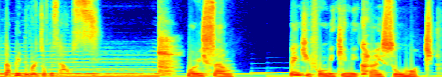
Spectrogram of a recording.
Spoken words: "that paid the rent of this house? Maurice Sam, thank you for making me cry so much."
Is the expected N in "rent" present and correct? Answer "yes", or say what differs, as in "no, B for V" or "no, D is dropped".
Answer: yes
